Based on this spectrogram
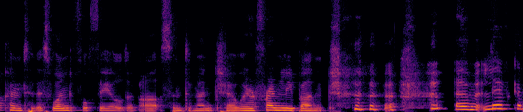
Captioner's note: chuckles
